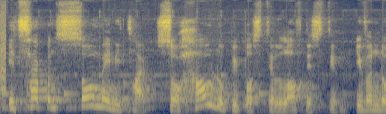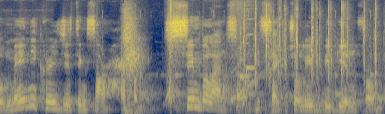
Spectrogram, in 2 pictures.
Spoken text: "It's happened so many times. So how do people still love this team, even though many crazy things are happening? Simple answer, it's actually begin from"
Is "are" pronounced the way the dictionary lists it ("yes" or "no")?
yes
